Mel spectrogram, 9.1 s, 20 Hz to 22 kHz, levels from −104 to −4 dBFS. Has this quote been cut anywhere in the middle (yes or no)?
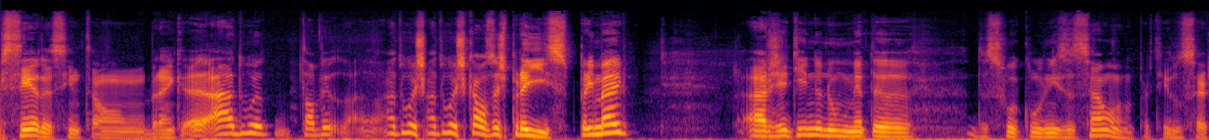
yes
